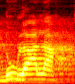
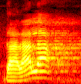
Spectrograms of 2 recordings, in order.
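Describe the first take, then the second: First: The first vowel is a u sound. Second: The first vowel is an open a sound. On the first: "tapi juga bisa dibaca dengan dulalah" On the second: "dengan fathah dal, dalalah lebih fasih"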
